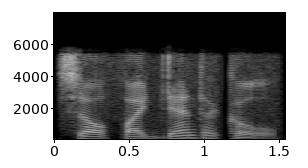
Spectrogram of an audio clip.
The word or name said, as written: self-identical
